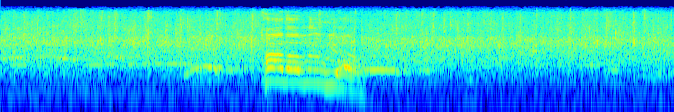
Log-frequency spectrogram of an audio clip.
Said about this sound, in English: Hallelujah. Oh, give him a good clap offering.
